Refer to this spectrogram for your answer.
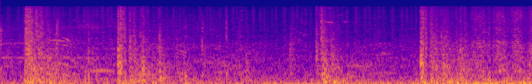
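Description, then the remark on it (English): Four sharp gunshots tear through a bedroom at irregular intervals, each a loud, booming crack over a steady low rumble, with no one speaking. “When all of a sudden, shots tore through their real bedroom. The gunfire lasted a while.”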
